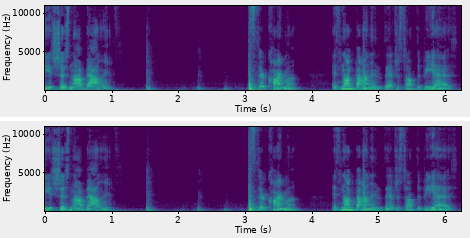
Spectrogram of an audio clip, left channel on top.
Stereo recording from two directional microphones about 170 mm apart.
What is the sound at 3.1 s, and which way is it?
Speech, 40° left (ahead or behind).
